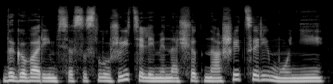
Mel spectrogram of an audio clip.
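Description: A woman reading a gruff, blunt young male battle mage in an audiobook, speaking in a dry, matter-of-fact, grumbling way. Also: deep voice, brisk, darkish tone, dry recording, close to an everyday voice. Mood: stern.

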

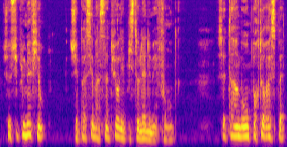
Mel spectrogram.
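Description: A man playing a proud, sturdy courier, boastful and sure of himself, set a little higher than the reader's own voice. The timbre is mellow with a husky grain, as in a storybook reading. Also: expressive, moderate pace. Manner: boastful, self-assured.

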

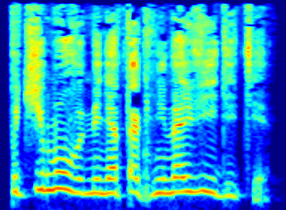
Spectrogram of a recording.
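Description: A man reading an audiobook and voicing a timid, tearful teenage schoolgirl who pleads in a high, frightened voice. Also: expressive, moderate pace, breathy edge. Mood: bitter pleading.

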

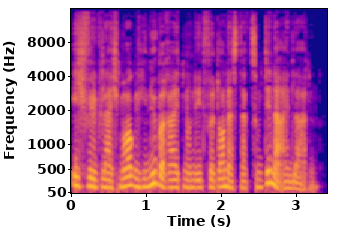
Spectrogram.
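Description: A woman reading the part of a hearty, blustering country squire, blunt and loud. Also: sits low, fast, breathy edge, dry recording, clean studio sound.

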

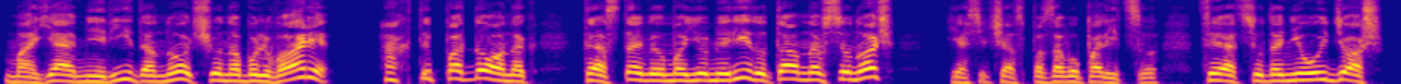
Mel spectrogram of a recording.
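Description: Guy doing a shrieky angry old lady in an audiobook, loud and cursing. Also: moderate pace, no room sound, studio quality, lightly acted. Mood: screaming fury. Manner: shrill, screaming and cursing. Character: furious screeching old woman, a worried mother.

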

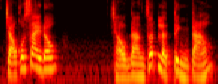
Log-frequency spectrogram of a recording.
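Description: A woman voicing a drunk, stubborn young woman, whiny and high. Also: big pitch swings, normal speed. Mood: drunk, petulant. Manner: whiny, insistent, pleading.

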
